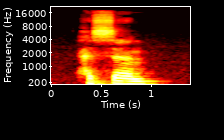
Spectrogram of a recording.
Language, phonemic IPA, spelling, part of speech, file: Moroccan Arabic, /ħas.saːn/, حسان, noun, LL-Q56426 (ary)-حسان.wav
- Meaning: barber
